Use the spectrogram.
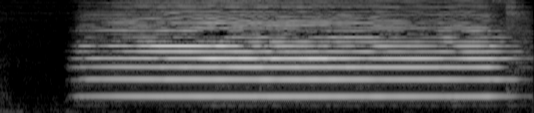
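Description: Single bowed violin note C sharp played with a high second finger on the A string, a steady, bright tone held for roughly two seconds before stopping, with no voices.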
